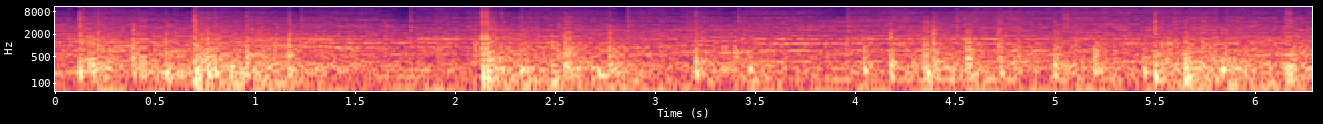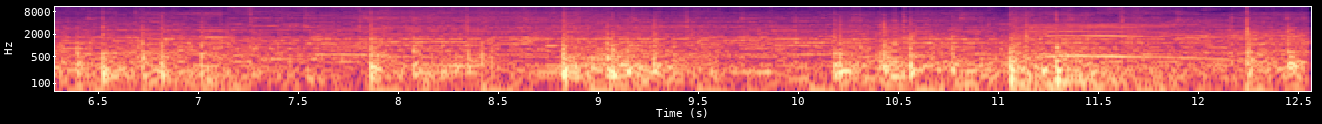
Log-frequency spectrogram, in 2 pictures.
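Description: Aerial fireworks shells bursting and crackling in rapid, continuous succession, with a sharp louder bang near the start and another about two seconds in, over music playing throughout.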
